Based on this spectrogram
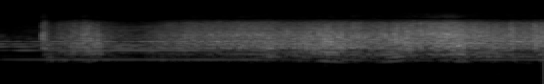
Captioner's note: engines revving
